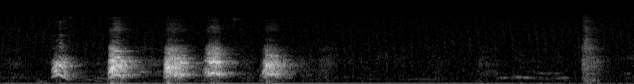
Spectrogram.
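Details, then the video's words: Pet dogs, a Peke mix, a Rottweiler and a Mastiff/Pitbull cross, trade barks: five quick barks about half a second apart, a pause of nearly three seconds, then a single softer bark near the end. "Dogs Barking at One Another"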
